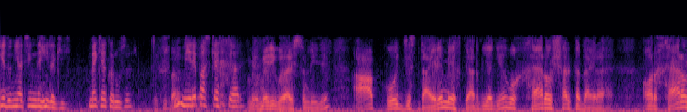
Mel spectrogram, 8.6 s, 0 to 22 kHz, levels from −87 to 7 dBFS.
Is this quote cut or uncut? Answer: uncut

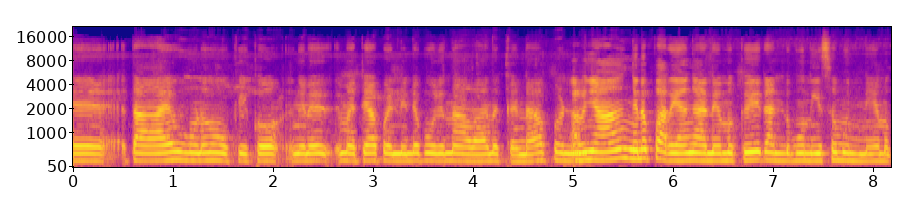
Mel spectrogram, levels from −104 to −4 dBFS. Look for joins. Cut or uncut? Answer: cut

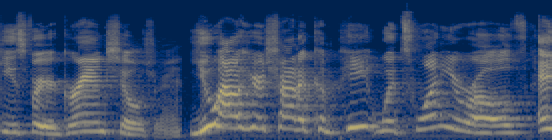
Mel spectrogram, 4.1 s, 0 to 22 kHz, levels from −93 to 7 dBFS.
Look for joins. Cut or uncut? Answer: cut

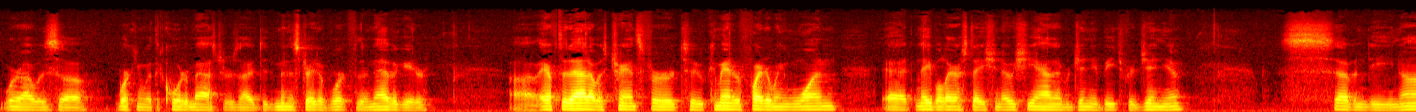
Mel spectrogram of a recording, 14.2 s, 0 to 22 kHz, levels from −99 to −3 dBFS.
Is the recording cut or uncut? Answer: cut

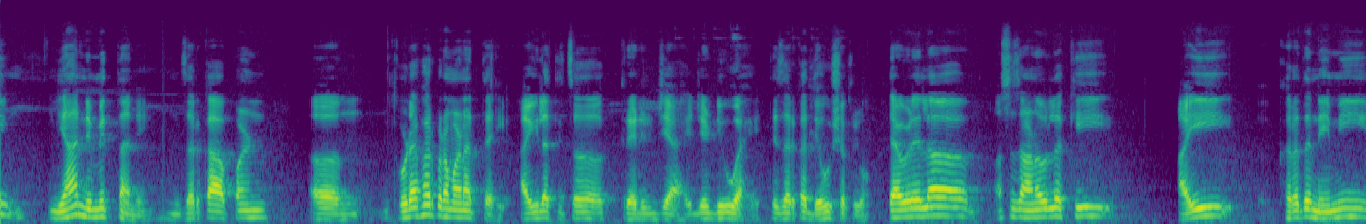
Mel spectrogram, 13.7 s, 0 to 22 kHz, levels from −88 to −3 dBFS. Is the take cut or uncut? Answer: cut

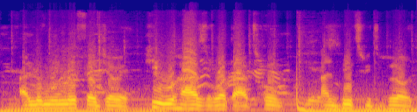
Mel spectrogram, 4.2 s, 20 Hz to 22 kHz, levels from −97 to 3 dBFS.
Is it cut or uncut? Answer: uncut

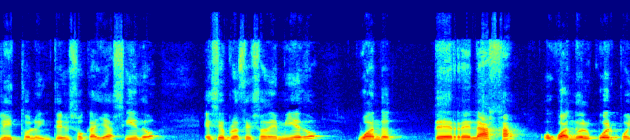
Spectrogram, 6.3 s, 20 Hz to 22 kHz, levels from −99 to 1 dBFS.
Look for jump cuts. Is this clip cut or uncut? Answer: cut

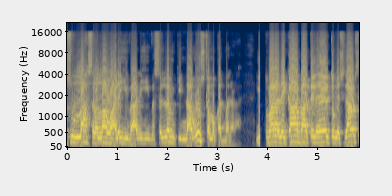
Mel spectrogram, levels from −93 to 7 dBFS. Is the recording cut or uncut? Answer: cut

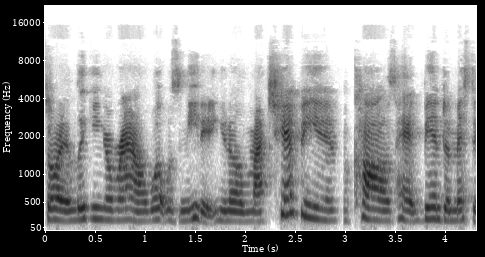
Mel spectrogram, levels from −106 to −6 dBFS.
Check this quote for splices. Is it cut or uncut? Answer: cut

